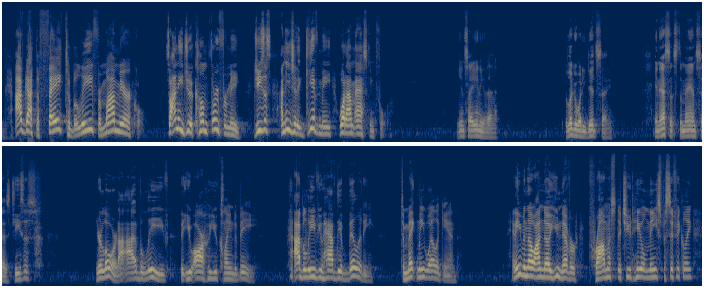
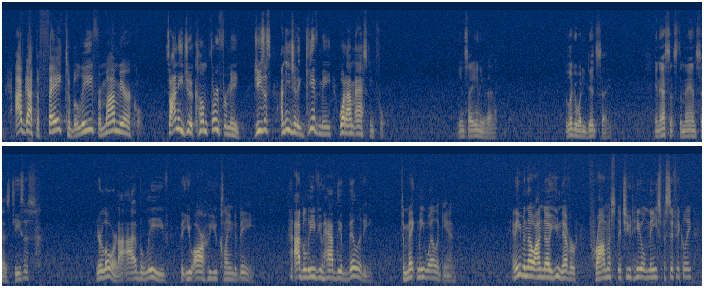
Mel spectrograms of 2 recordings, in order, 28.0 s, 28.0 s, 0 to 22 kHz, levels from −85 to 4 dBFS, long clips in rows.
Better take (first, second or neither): first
